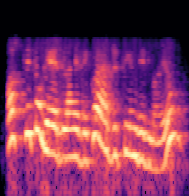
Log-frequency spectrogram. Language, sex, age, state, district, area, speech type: Nepali, female, 60+, West Bengal, Darjeeling, rural, conversation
